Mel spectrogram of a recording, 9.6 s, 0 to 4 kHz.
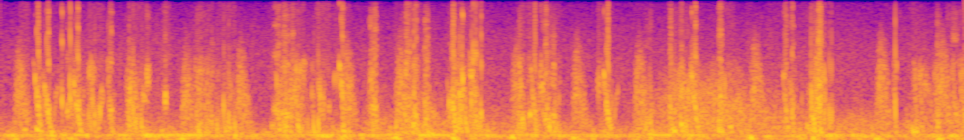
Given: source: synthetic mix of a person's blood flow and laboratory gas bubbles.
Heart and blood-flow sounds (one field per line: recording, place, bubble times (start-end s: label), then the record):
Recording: Doppler ultrasound of blood flow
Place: subclavian vein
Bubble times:
0.18-1.16 s: bubbles
1.25-1.51 s: bubbles
1.61-1.71 s: bubbles
1.93-2.38 s: bubbles
2.69-3.52 s: bubbles
3.66-3.79 s: bubbles
3.93-4.36 s: bubbles
4.45-4.85 s: bubbles
5.15-5.61 s: bubbles
5.96-6.18 s: bubbles
6.36-6.55 s: bubbles
6.69-7.04 s: bubbles
7.08-7.35 s: bubbles
7.73-8.35 s: bubbles
8.91-9.00 s: bubbles
9.08-9.65 s: bubbles
From the record:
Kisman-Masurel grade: 243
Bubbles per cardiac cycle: several, 3 to 8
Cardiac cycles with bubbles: 100%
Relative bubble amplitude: loud (0.450 to 0.775)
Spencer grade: 3 (all of the cardiac periods contain showers or single bubble signals, but not dominating or overriding the cardiac motion signals)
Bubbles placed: anywhere in the cardiac cycle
